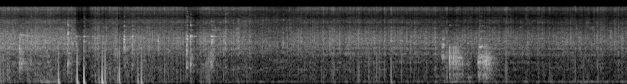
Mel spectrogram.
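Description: Ground spice paste of shallots, garlic, chili and turmeric sizzling as it hits hot oil in a wok. A spoon knocks and scrapes against the bowl and pan in the first second and a half. The sizzle eases off as the paste settles.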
